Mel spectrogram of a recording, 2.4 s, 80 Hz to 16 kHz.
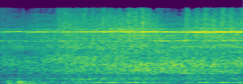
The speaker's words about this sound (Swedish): Klockan 11.21, torsdag 14 juni 2001, landar för första gången USAs president på svensk mark. Polisinsatschef Hans Lippens ser Air Force One taxa in på Landvetters flygplats.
